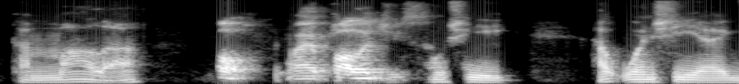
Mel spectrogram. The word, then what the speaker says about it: Kamala: We do have a little note from Jim here to pronounce Kamala and not Kamala.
